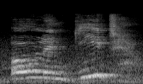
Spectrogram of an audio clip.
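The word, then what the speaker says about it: olinguito: So the word is spelled O-L-I-N-G-U-I-T-O. How would I say that? Olingito.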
